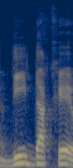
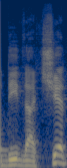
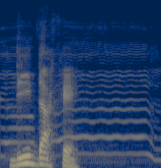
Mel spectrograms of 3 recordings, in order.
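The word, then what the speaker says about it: διδαχή: Es la palabra didaje o didach, también se se pronuncia didaje.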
